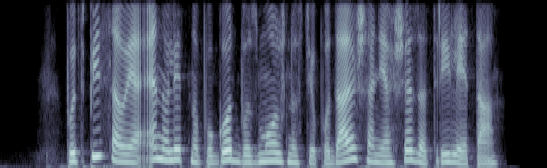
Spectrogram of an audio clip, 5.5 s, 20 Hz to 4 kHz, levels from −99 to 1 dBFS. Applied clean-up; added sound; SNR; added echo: neural mask model Resemble Enhance denoiser.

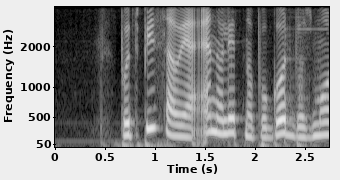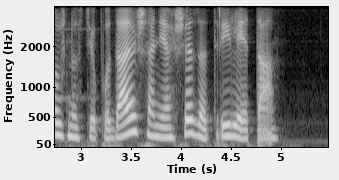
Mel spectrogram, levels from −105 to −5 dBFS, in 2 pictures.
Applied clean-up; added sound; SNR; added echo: neural separator model SepFormer DNS4.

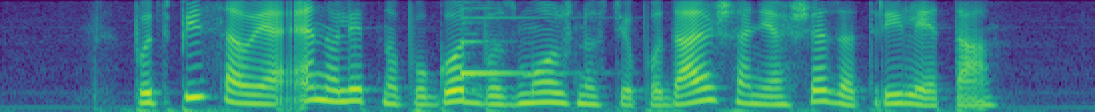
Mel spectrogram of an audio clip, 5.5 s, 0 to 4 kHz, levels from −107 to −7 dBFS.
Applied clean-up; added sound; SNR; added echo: none; Bell; 10 dB; none.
